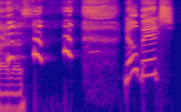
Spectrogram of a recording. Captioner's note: laughing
